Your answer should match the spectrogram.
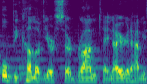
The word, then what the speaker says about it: Brante: by Italian names and in Russian it is actually not brown but it's Bronte yeah I'm sure that's actually how you say it in English Bronte but I don't I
